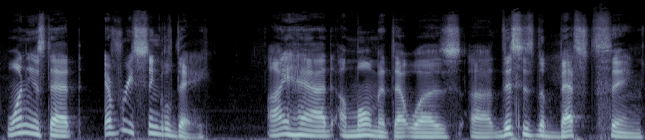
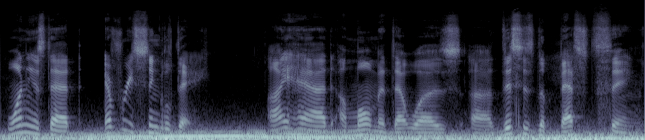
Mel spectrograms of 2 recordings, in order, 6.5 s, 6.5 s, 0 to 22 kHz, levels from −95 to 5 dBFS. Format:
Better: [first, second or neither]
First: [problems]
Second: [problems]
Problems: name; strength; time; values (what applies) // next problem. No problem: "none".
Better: first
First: none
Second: low rumble; loud; throughout; 7 dB below the speech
